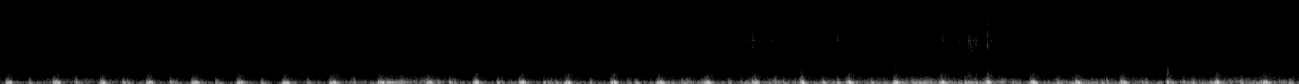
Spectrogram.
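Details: Fast, forceful, regular heart thumps at about 130 beats a minute, recorded with a DIY stethoscope on the person's own chest right after backflips and bouncing on a trampoline: exercise-induced tachycardia.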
